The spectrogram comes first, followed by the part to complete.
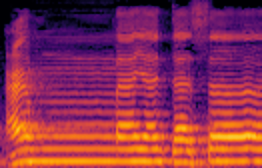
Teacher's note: Untuk mim, dengung dia kat hidung lah. Dan cara sebutannya lekatkan dua bibir ni. Lekat. Jangan tak ada dekat sebab mim tu keluar daripada dua bibir asyafatain.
